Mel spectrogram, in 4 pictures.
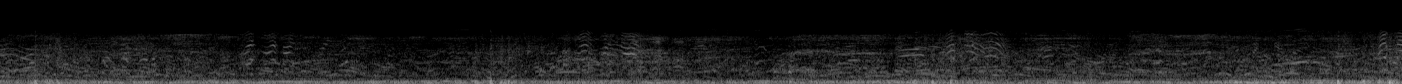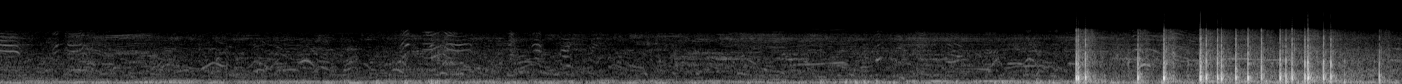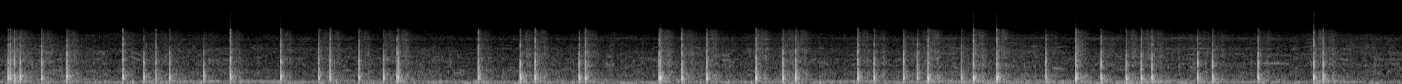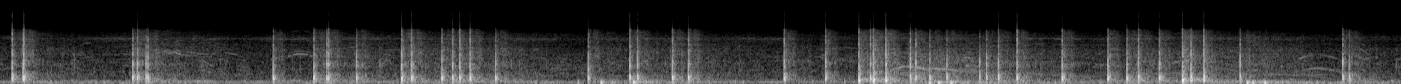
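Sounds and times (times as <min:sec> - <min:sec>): fireworks bangs: 0:21.4 - 0:56.0.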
